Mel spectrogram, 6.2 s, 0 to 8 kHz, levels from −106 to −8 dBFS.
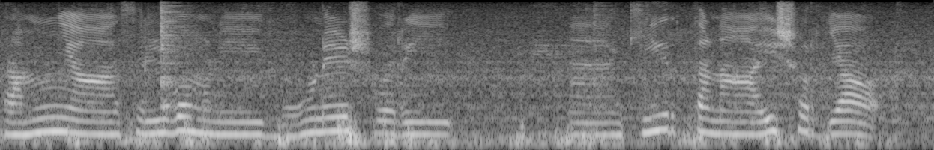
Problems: constant background noise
